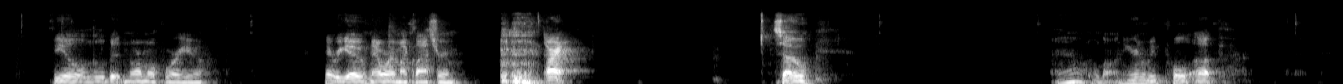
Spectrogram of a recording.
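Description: A middle-aged man speaks calmly in short phrases through an online call.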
